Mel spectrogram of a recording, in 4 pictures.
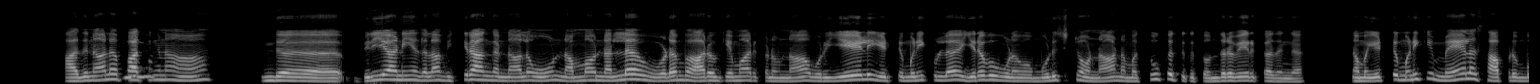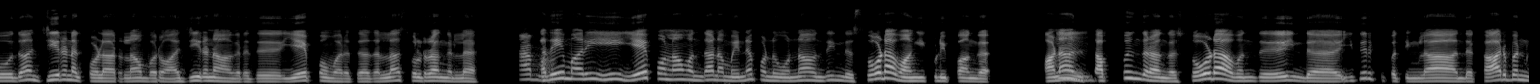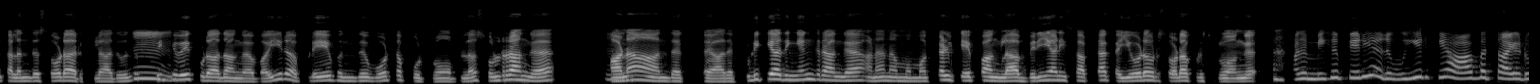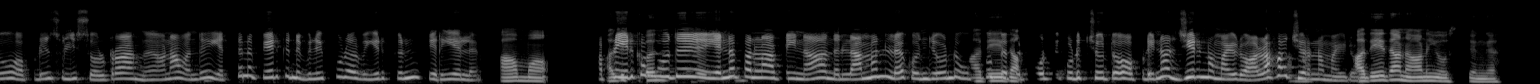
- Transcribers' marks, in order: other background noise; drawn out: "இந்த"; chuckle; other noise
- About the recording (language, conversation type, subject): Tamil, podcast, உணவு சாப்பிடும்போது கவனமாக இருக்க நீங்கள் பின்பற்றும் பழக்கம் என்ன?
